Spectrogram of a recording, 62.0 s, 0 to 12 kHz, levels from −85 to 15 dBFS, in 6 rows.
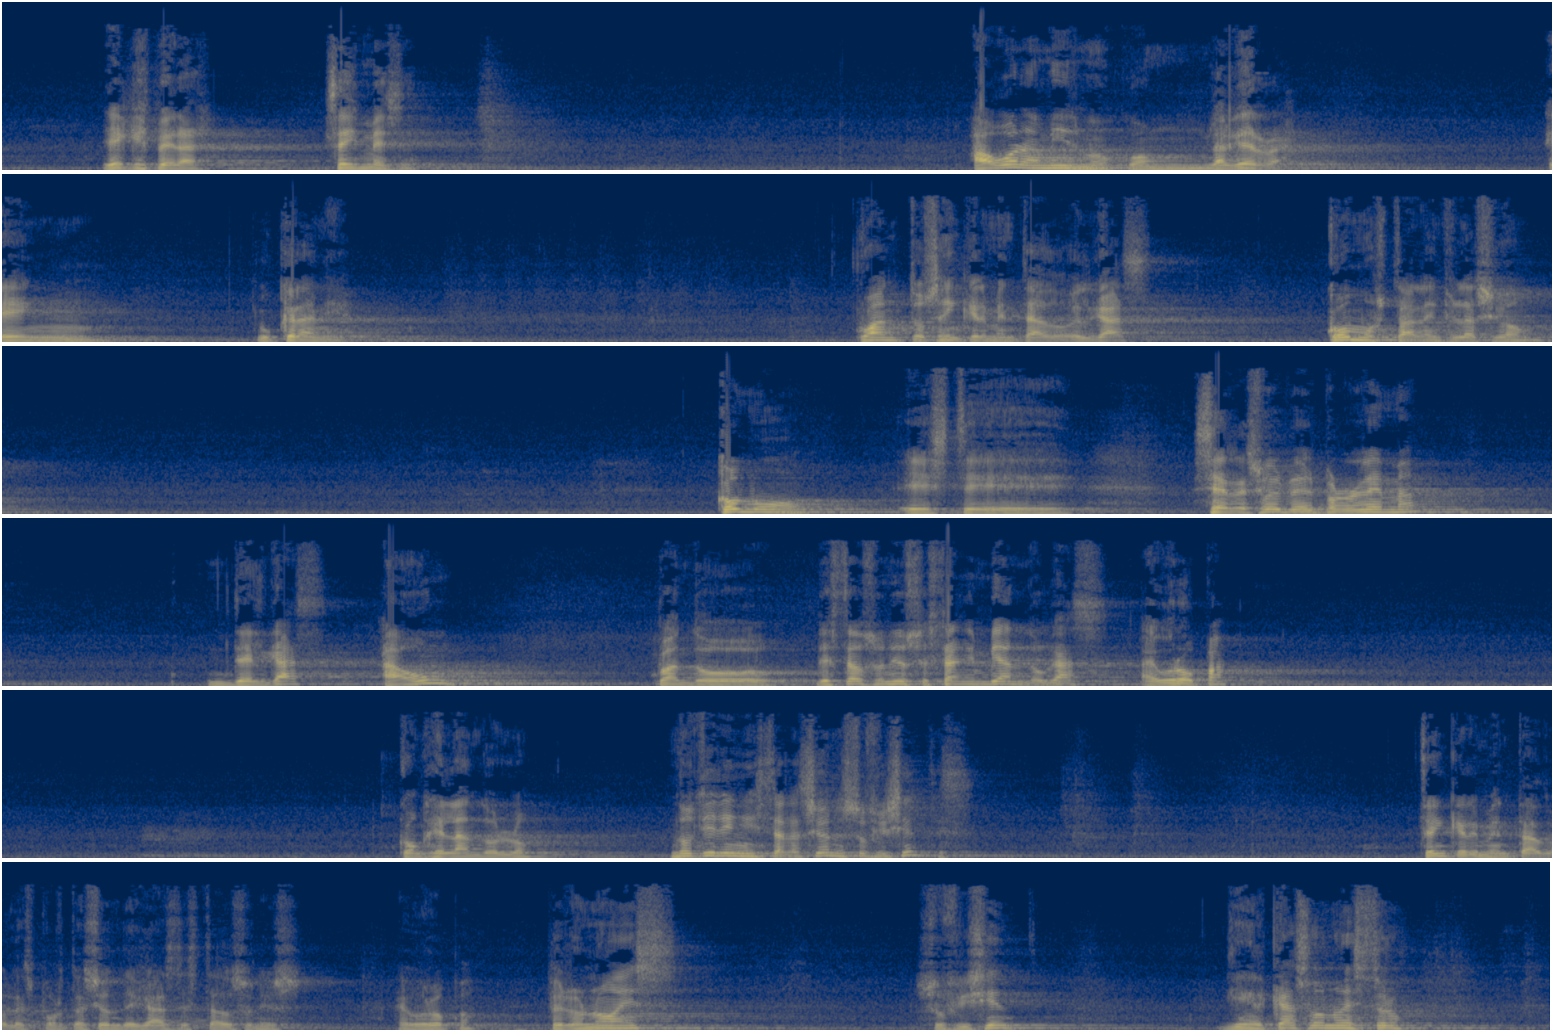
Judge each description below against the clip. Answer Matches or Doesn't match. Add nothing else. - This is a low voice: Doesn't match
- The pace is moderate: Doesn't match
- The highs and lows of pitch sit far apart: Doesn't match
